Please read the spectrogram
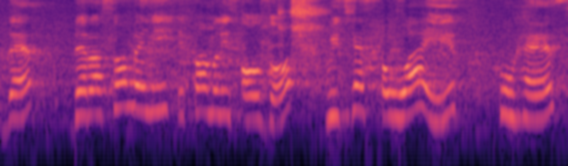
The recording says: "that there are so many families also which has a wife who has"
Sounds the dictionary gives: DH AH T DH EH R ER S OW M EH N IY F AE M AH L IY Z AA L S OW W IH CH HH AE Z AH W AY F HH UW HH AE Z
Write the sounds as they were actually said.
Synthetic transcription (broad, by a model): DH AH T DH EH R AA S OW M EH N IY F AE M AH L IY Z AA L S OW W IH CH HH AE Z AH W AY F HH UW HH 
